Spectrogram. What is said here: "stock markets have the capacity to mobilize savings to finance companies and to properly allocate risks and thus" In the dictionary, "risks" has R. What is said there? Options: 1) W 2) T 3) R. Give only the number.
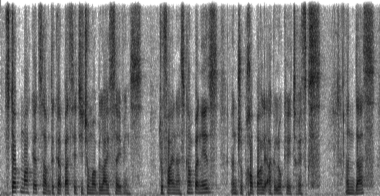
3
